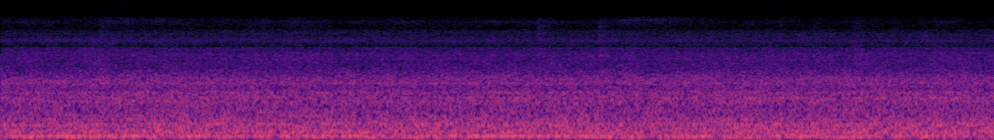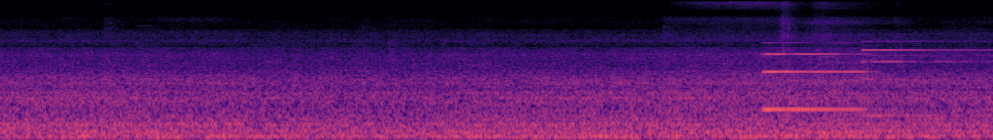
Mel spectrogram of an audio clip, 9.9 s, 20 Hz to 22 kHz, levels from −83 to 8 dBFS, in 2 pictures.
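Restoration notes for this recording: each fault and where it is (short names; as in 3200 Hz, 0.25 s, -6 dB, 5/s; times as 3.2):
6.2–7.2 clipped -29 dBFS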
